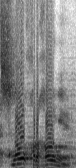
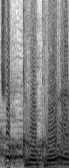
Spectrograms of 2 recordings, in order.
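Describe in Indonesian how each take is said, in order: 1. Konsonan itu dibaca sebagai bunyi H. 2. Konsonan itu dibaca sebagai G keras. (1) "Yang betul"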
